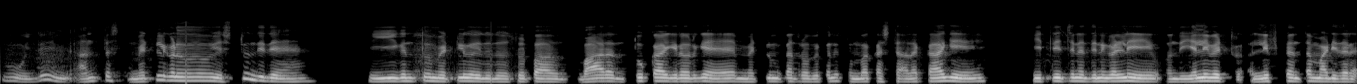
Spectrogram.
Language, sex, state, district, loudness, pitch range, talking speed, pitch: Kannada, male, Karnataka, Chamarajanagar, -21 LUFS, 140-155 Hz, 115 wpm, 145 Hz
